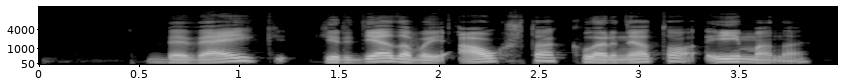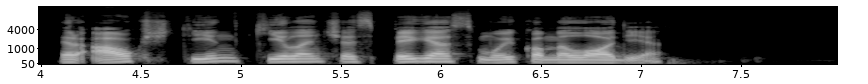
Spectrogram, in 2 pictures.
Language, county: Lithuanian, Vilnius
